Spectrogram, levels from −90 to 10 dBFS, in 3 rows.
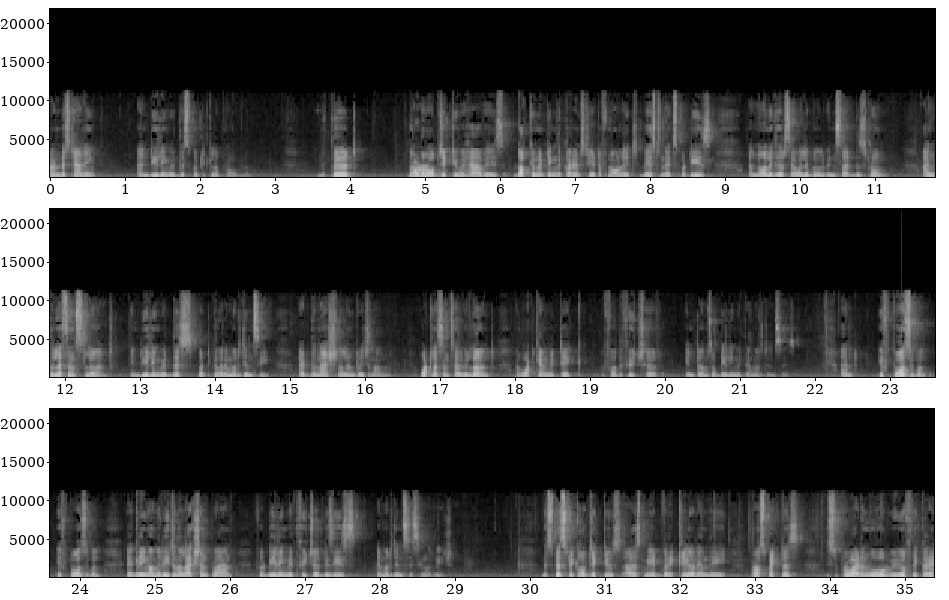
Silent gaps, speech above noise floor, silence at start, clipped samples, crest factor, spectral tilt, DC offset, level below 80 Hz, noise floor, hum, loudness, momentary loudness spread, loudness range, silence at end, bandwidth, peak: none; 27 dB; 0 s; under 0.1%; 24 dB; -4.5 dB/octave; under 0.1%; -56 dBFS; -51 dBFS; none; -24 LUFS; 14 LU; 6 LU; 0 s; 11.5 kHz; 0 dBFS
